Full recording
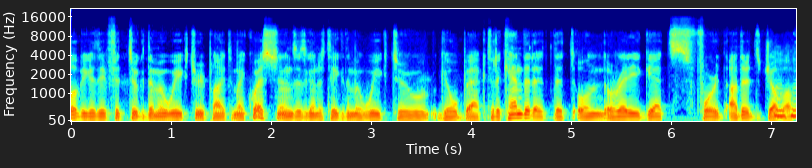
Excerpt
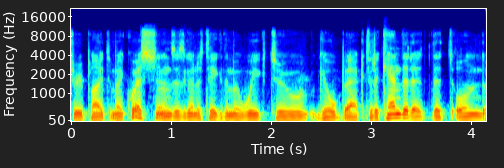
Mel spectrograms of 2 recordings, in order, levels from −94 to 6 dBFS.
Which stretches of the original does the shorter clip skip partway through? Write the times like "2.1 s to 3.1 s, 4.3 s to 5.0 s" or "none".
none

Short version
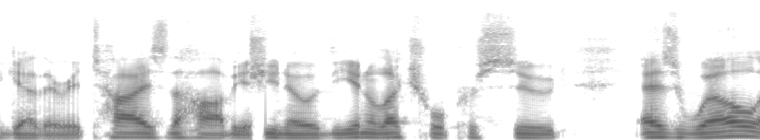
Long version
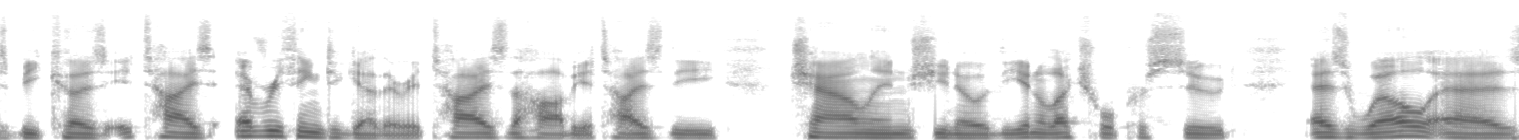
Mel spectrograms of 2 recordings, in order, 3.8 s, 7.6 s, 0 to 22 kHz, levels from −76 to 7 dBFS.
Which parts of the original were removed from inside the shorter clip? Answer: 2.9 s to 4.6 s

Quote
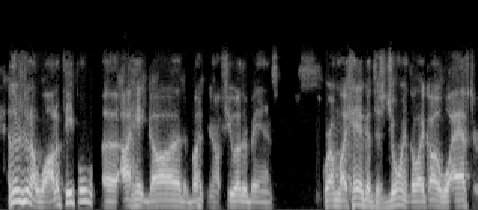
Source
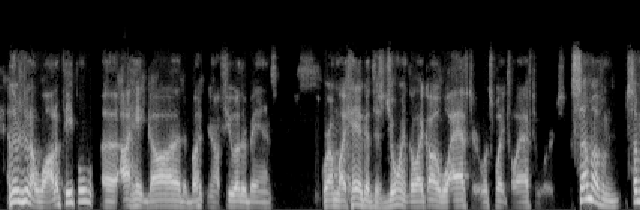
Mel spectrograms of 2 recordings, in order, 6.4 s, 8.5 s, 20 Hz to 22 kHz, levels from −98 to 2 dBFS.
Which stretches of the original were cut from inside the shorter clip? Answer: none

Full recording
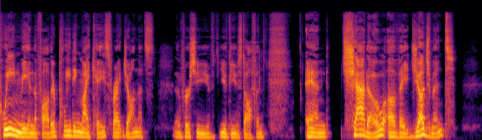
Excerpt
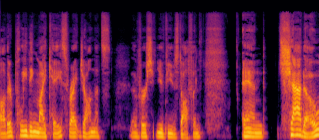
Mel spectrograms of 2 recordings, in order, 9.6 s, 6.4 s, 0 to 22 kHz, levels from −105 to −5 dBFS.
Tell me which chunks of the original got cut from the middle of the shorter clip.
3.9 s to 4.3 s

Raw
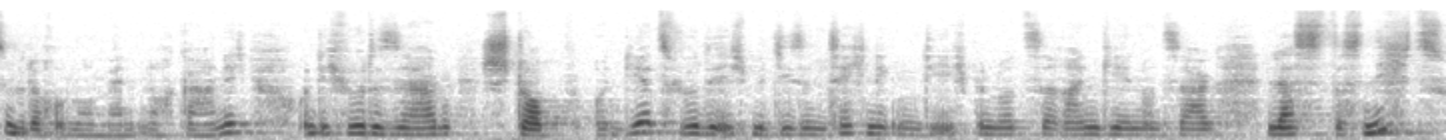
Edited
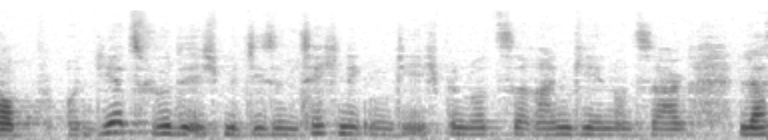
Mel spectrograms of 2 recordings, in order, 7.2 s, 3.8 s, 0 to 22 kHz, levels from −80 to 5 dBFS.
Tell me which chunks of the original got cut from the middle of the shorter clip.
none

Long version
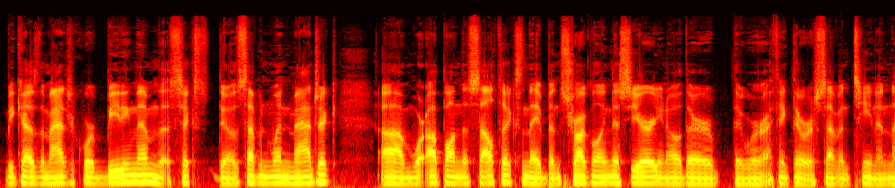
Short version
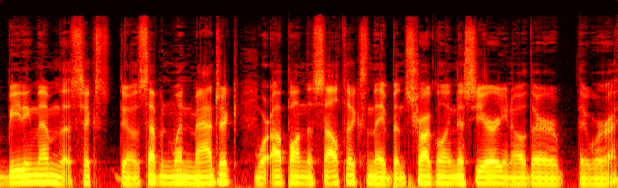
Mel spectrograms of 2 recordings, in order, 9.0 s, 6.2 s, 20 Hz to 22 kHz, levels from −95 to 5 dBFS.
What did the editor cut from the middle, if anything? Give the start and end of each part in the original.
3.5 s to 4.1 s

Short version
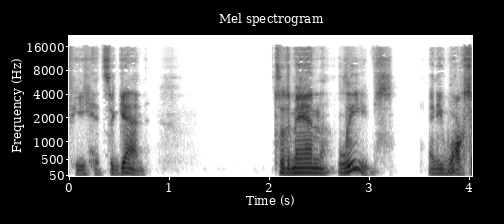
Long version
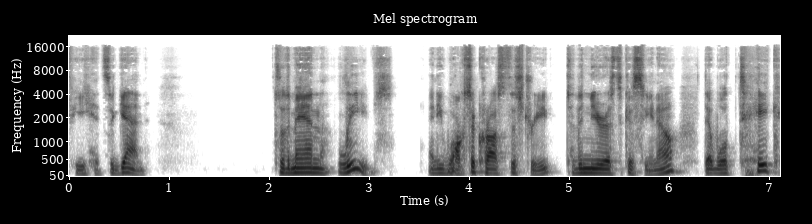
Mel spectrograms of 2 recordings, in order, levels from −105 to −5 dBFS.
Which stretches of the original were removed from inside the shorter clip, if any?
none

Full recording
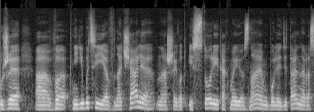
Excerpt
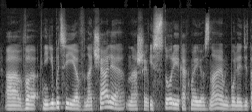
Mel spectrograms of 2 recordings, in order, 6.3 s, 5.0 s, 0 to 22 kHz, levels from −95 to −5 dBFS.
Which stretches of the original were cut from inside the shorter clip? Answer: 3.6 s to 3.7 s

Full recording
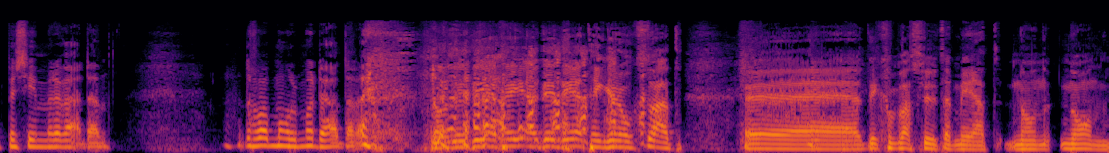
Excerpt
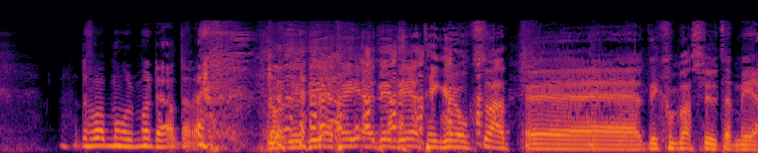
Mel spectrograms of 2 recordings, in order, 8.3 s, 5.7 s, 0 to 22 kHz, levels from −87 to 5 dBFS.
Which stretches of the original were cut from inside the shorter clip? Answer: 5.1 s to 5.5 s

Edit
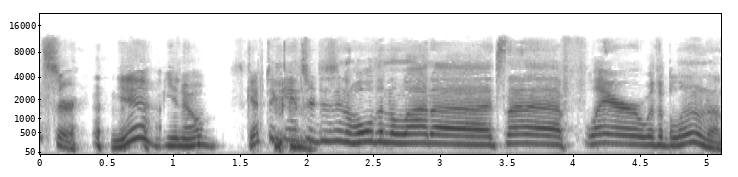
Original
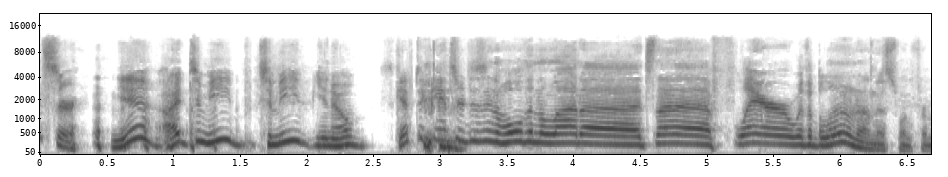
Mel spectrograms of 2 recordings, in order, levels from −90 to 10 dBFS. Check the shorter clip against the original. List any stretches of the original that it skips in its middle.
0.9 s to 2.0 s

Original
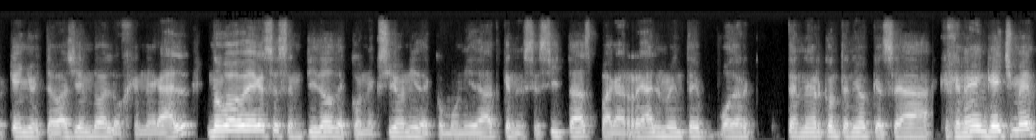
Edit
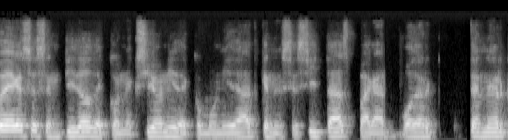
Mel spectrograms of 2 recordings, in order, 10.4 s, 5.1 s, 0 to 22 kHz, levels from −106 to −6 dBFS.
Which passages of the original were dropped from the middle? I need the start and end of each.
6.3 s to 7.0 s

